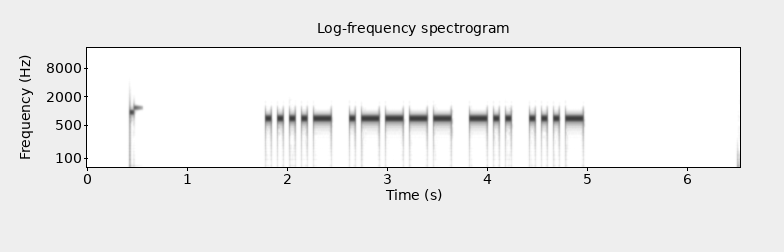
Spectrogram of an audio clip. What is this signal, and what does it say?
Morse code, heard as a keyed tone, about 20 wpm, 700 Hz. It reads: 41DV
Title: Four Challenging Letter-Number Combinations 20wpm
